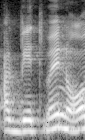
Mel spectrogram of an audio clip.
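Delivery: ordinary delivery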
